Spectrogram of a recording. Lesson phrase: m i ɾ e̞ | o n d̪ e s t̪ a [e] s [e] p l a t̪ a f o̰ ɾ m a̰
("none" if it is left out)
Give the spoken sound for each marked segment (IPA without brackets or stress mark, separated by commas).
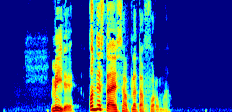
e, a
